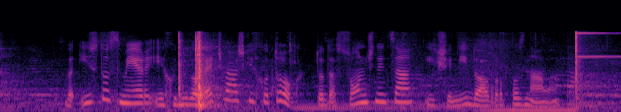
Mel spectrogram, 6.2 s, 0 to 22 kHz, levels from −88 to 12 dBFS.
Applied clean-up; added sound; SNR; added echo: none; Microwave oven / Bell; -1 dB; none.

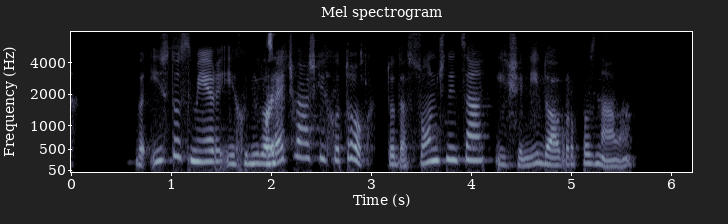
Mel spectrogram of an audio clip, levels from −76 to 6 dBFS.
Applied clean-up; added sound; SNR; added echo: neural mask model Resemble Enhance denoiser.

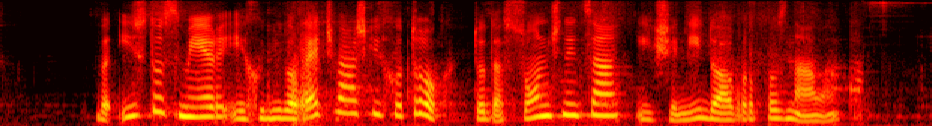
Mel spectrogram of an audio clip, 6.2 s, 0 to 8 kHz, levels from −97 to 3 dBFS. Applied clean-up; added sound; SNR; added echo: neural separator model SepFormer DNS4.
